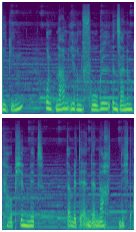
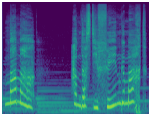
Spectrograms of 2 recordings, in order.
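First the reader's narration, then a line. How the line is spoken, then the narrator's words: Overjoyed call. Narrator (German): rief Tilly, blass vor Glück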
